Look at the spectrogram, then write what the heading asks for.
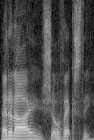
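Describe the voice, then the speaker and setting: A man giving a theatrical, impassioned recitation of poetry, swinging between hushed and ringing delivery. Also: on the high side, steady tone, slow pace, clear, resonant tone, no room sound. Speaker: amateur poetry reader.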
